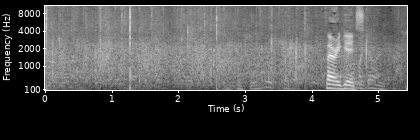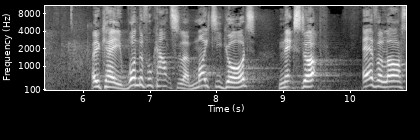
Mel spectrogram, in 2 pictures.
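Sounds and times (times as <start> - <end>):
audience slow clap: 0.0 - 6.4
speech: 4.2 - 5.2, 6.1 - 9.6, 10.2 - 10.8.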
